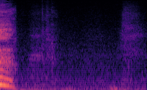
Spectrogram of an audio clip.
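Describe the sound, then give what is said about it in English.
A sharp, breathy intake of air starts things off, followed by a couple of softer, airy breaths; fairly quiet, with no talking. “Le gasp.”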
